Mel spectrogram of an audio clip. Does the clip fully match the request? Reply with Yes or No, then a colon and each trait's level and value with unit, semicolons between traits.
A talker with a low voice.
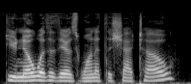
No: medium, 175 Hz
